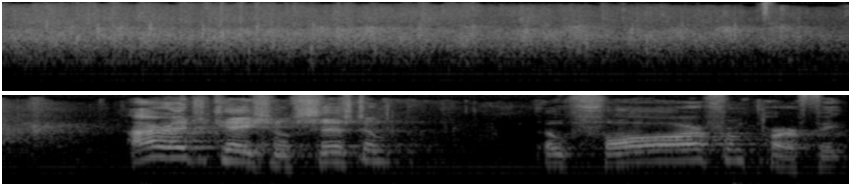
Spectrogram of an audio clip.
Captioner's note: applause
